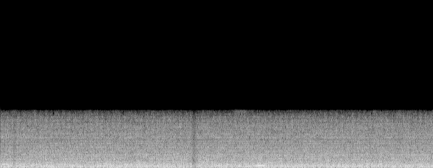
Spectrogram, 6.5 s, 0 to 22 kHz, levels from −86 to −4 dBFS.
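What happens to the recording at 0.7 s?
A second voice, the other side's voice leaking through, runs from 0 to 6.5 s, slightly louder than the talker; unlike a bystander, it's likely far-end loudspeaker sound the echo canceller missed.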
